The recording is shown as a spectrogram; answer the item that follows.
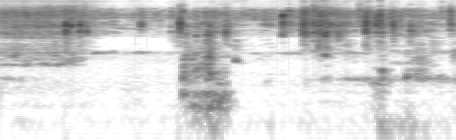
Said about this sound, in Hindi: आइए चेहरे को धोते हैं। इस तरह से पानी लेंगे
